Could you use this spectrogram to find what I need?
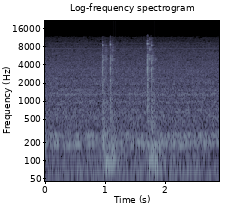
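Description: A control lever clicks twice.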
